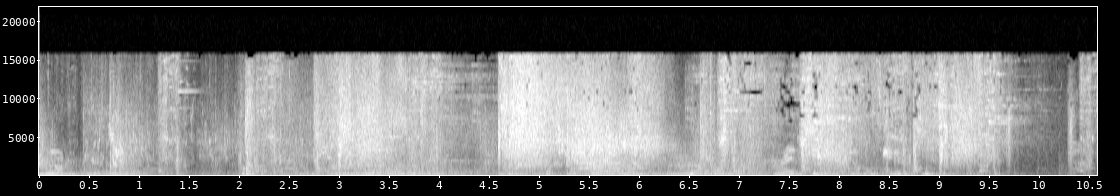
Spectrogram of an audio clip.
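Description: Game spell effects whoosh and crackle during a fast fight.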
